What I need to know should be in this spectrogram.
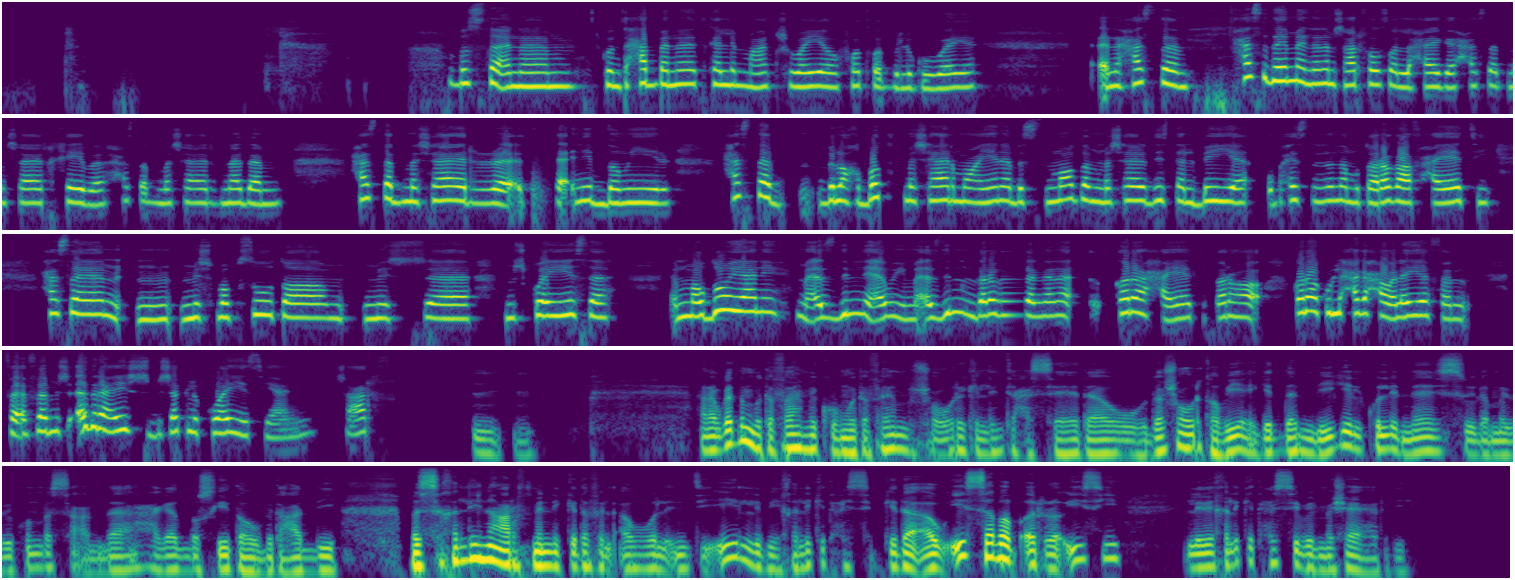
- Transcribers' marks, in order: throat clearing; tapping; distorted speech
- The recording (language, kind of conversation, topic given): Arabic, advice, إزاي أتعامل مع مشاعر الخسارة والخيبة والندم في حياتي؟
